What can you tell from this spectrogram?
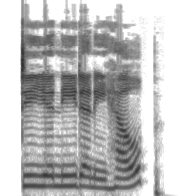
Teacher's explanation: do you sounds like d'ya.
